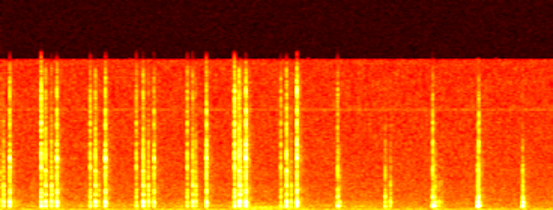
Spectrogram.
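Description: Long nails tap rapidly on the solid black plastic palm rest of a laptop, just to the right of the touchpad. The result is short, dry, bright clicks in quick bursts of two or three, with almost no low end and no ringing after each tap, over a quiet background.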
